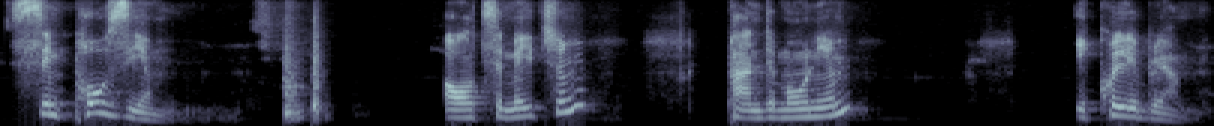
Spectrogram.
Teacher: Words that end with the letters UM, the stress is on the second syllable from the end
